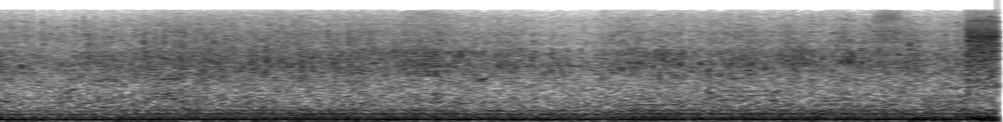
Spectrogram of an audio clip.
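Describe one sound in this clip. A piston-engined fighter plane's engine drones steadily.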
